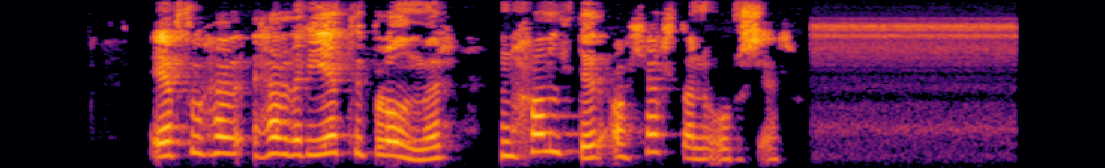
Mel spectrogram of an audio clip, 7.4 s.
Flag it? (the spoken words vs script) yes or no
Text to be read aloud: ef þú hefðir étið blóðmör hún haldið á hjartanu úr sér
no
